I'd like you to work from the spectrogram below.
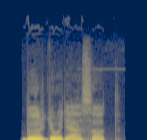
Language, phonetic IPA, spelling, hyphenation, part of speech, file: Hungarian, [ˈbøːrɟoːɟaːsɒt], bőrgyógyászat, bőr‧gyó‧gyá‧szat, noun, Hu-bőrgyógyászat.ogg
- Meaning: dermatology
